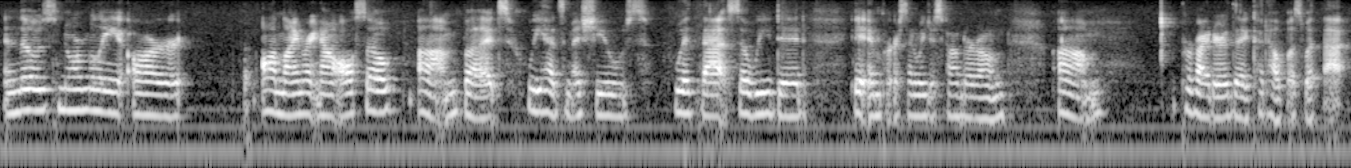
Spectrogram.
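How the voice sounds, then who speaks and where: A woman in her twenties from the US Midwest, chatting casually on her vlog and filling her pauses with ums. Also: on the low side, level tone, a little hiss or hum. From Indiana, USA. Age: 20s. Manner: chatty, many ums and restarts. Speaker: vlogger. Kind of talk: casual chat.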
